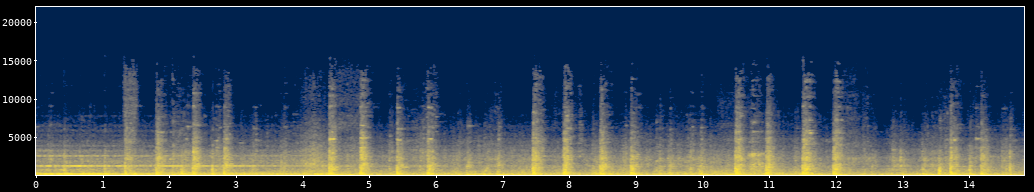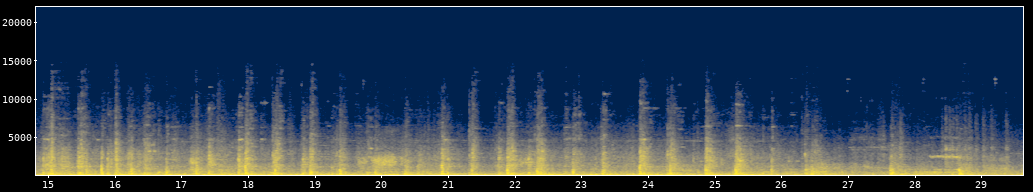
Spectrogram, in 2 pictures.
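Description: Double-stack container wagons of a long freight train rolling past close by: a steady rumble with the wheels clicking and knocking over the rail joints in quick, irregular runs. A steady hum is heard for the first few seconds, and the sound eases a little near the end.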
